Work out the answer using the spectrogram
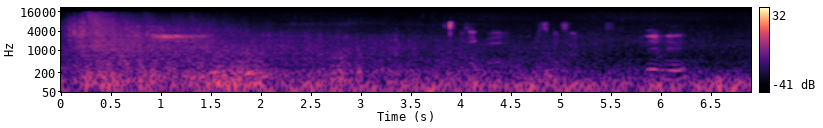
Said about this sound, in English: The sound of thunder is getting closer for sure. And lightning is illuminating the sky.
